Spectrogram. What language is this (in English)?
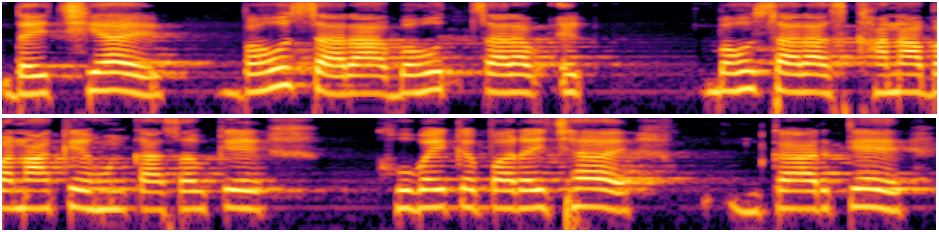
Maithili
